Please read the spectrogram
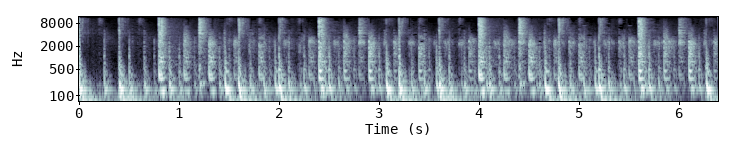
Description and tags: Zajo loop33 dudwaste
remix of a downtempo beat added by Zajo (see remix link above)
delay, distorsion and compression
